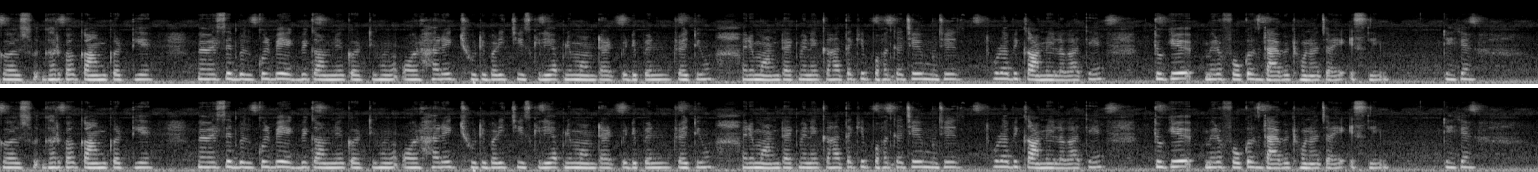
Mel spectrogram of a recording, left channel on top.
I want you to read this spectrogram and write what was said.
घर का काम करती है, मैं वैसे बिल्कुल भी एक भी काम नहीं करती हूँ, और हर एक छोटी बड़ी चीज़ के लिए अपने मॉम डैड पे डिपेंड रहती हूँ। मेरे मॉम डैड, मैंने कहा था कि बहुत अच्छे, मुझे थोड़ा भी काम नहीं लगाते हैं, क्योंकि मेरा फोकस डाइवर्ट होना चाहिए इसलिए, ठीक है।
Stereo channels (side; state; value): both; identical; correlation 1.00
